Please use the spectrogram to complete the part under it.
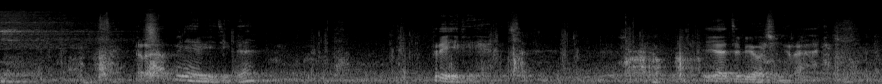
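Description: A young man speaks warmly and softly, close by.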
